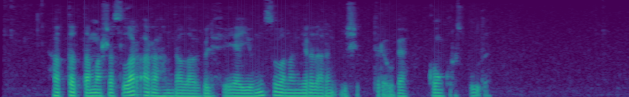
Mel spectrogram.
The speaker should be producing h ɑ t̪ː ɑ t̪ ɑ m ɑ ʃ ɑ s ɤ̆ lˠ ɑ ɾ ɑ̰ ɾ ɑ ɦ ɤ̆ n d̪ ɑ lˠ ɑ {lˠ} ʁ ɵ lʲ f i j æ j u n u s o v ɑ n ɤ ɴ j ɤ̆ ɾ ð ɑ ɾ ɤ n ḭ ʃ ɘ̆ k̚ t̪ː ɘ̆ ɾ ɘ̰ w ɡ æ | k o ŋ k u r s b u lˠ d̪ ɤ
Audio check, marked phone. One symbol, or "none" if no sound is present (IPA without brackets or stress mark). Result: none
